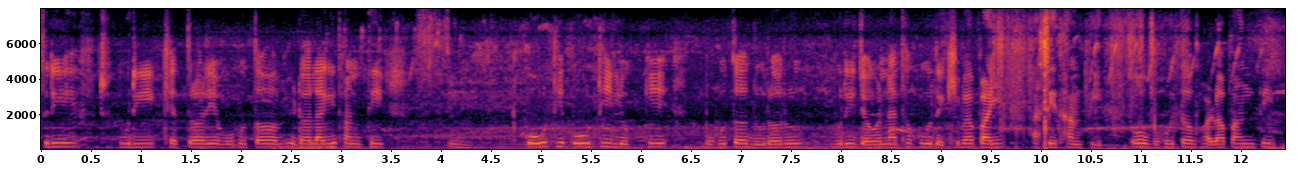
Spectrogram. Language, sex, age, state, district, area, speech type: Odia, female, 18-30, Odisha, Balangir, urban, spontaneous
